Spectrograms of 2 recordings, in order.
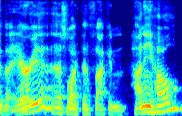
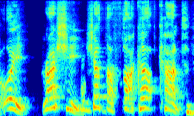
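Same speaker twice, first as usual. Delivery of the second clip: higher, yelled across the forest; calling out; 7 semitones higher, slower than usual. Retold or imitated. Calling to a distant mate in the forest, mock shout. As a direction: call out to a mate far off in the trees. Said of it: "And I'm like".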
